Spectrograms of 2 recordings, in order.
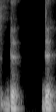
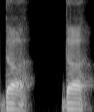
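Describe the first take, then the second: First: "d-" cut short, hardly any vowel; a bare, quick "d-" consonant; chopped D. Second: "duh" with an audible "uh" after the D; D released into a clear vowel, "duh"; schwa demo. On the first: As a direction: clip "d-" to drop the "uh". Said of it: "we chop up so we don't have that schwa". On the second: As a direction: show the schwa: a full "duh". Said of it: "That's called a schwa". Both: Shown as a demonstration.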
